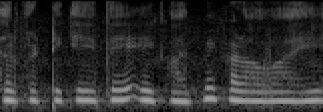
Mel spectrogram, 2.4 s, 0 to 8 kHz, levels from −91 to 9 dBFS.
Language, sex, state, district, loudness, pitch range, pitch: Hindi, female, Bihar, Gopalganj, -37 LUFS, 205-220 Hz, 210 Hz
